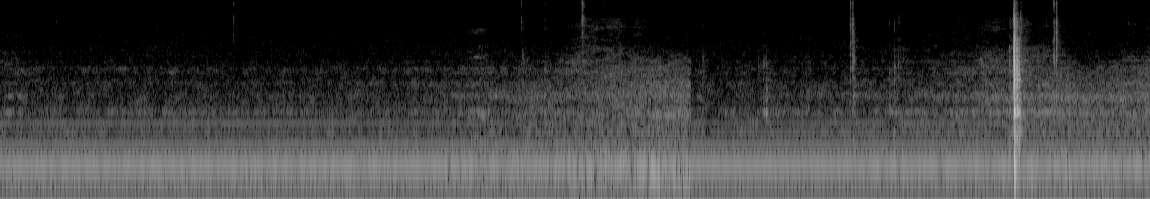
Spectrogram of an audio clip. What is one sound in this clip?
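Small tools tap and click against a phone's parts.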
